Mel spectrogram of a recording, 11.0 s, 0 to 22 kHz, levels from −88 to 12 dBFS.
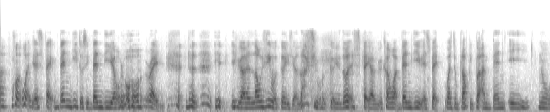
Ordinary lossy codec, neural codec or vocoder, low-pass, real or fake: none; none; 7.2 kHz; real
